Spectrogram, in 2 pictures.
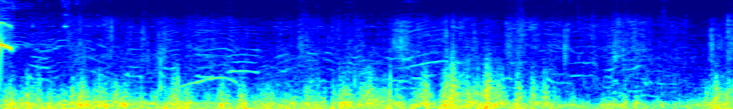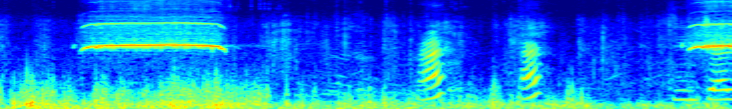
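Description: A whistle blows in loud, shrill blasts.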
